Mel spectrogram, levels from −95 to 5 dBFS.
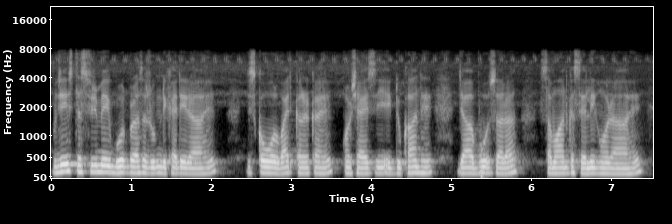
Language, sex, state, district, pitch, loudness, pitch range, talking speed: Hindi, male, Arunachal Pradesh, Papum Pare, 130 Hz, -15 LUFS, 130-140 Hz, 270 wpm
